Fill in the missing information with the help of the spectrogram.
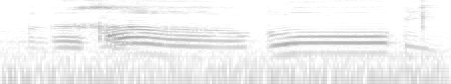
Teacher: Maghdu jangan ada jedanya. Maghdubi. Sambungkan suaranya. Karena dia rokhawah.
